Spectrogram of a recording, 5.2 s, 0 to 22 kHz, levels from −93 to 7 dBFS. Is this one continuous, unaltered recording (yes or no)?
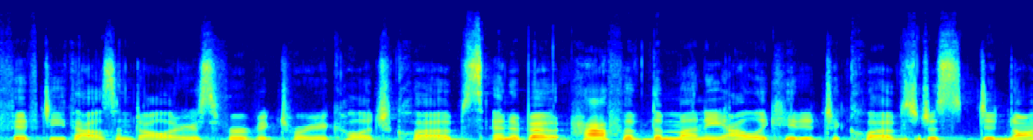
no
